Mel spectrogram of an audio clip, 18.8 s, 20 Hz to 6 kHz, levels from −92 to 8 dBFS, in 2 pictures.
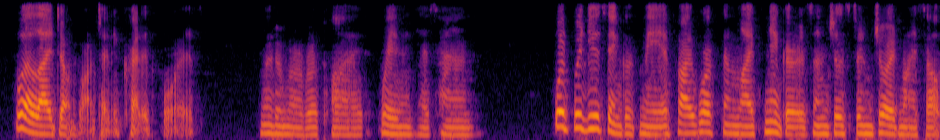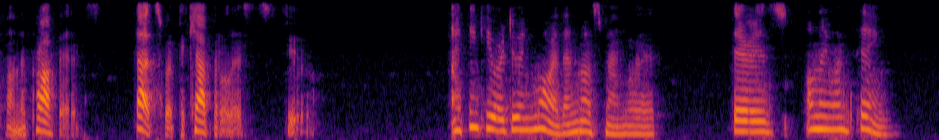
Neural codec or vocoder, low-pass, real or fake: vocoder, 22.05 kHz, 80 mel bands, WaveNeXt; 5.4 kHz; fake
